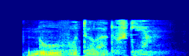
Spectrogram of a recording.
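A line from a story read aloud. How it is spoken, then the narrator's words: Whispered. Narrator (Russian): прошептал Бонд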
